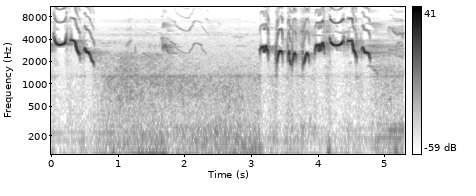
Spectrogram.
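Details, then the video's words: Oriental magpie-robin (kacer) singing lively gacor, played to get a silent bird singing again: a few loud descending whistles, a soft gap with faint chirps, then a quick sequence of about eight loud, twisting whistled notes. "KICAUN MENGATASI KACER MACET BUNYI KEMBALI GACOR"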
